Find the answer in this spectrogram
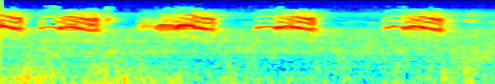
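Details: Javan grey-throated white-eye, a small forest bird on Java, used as lure sound: four separate bursts of sharp, high, down-slurred chirping notes, spaced roughly a second apart, with quiet gaps.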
